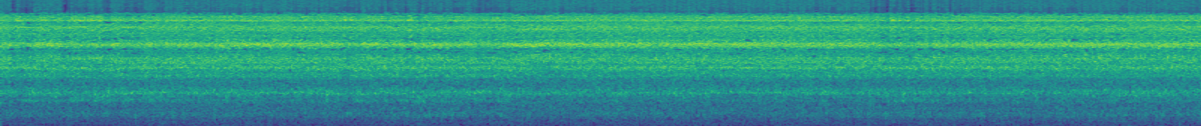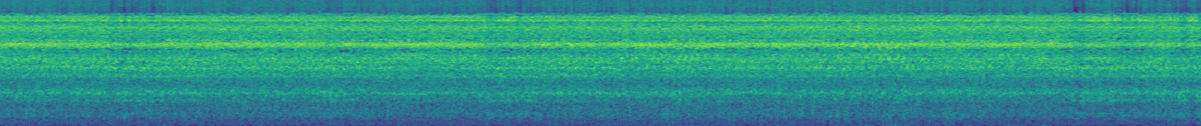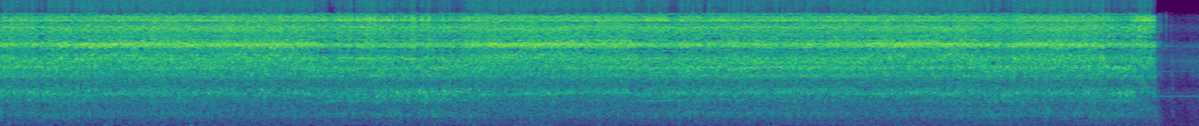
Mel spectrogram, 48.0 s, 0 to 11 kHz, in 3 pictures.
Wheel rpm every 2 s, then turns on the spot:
220, 240, 220, 230, 230, 230, 230, 230, 230, 230, 230, 230, 230, 230, 230, 220, 230, 220, 220, 220, 230, 230, 230, 110.
46-48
